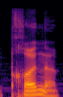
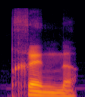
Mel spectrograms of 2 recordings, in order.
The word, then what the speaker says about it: prennent: Si je ne mets pas les deux N, ça fait prun. OK, c'est bizarre. Tu as besoin d'un autre N ici pour la prononciation pour dire tout simplement prennent.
